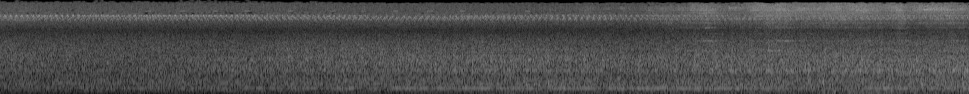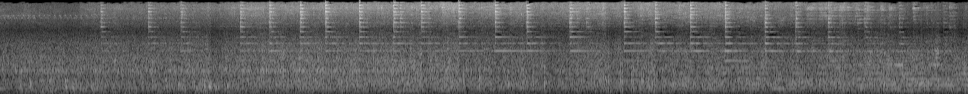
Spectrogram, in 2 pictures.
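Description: Diesel switcher locomotive approaching slowly, its engine growing louder as it nears, then passing close with its passenger coach, the wheels clicking in a quick, even rhythm from about halfway through.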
